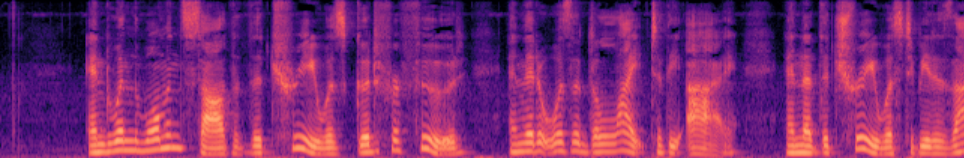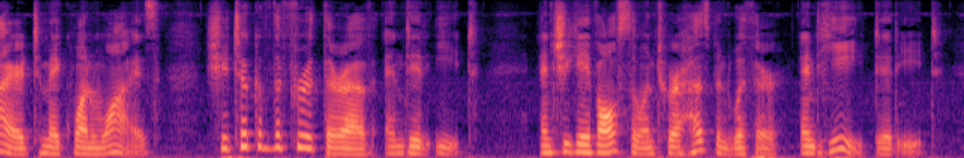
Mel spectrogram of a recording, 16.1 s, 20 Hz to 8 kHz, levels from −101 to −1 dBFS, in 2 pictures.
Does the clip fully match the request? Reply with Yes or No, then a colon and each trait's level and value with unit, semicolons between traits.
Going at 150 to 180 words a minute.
No: fast, 205 wpm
